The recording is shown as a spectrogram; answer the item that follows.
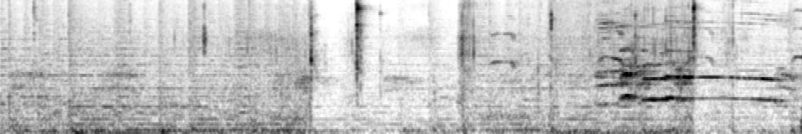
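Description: A rooster crowing once in the last two seconds, one long call that falls slightly at its end. Under it are faint background music and a few sharp clicks.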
